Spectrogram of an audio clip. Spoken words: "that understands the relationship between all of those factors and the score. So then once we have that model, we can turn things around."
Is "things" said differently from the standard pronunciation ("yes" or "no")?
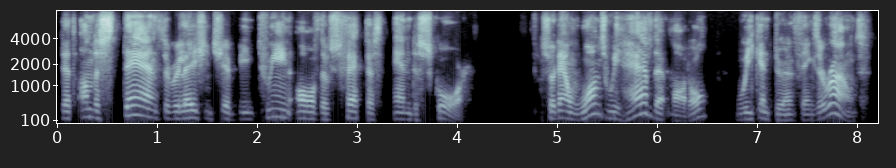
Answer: no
